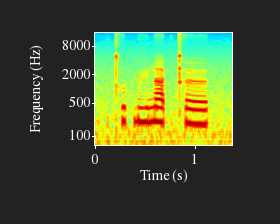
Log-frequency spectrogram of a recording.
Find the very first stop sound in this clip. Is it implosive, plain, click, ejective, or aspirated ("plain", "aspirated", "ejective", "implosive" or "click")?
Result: aspirated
